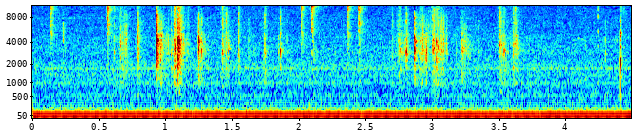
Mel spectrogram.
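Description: Computer keyboard keystrokes: a few scattered key presses in small clusters, over a low steady hum.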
